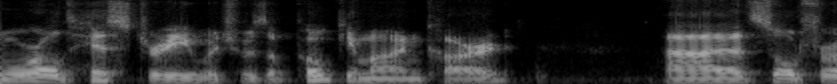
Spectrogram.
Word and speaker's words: Pokémon: Do you pronounce the E? Is it Pokemon? Pokemon. What is it? Pokemon.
